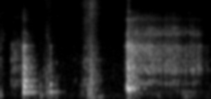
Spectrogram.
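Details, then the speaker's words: Adult man sneezing upstairs, heard through open doors during a livestream: faint indrawn breath, then a loud, forceful sneeze trailing off. "he's upstairs with the doors open so that's how you can hear him he's sneezing that loud I think he needs help from a doctor he's got issues"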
